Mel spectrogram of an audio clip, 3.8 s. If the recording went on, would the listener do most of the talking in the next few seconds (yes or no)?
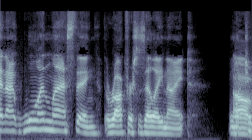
yes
